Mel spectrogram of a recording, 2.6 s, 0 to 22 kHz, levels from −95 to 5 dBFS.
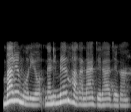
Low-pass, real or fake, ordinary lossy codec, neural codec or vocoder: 5.4 kHz; fake; none; codec, 32 kHz, 1.9 kbps, SNAC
